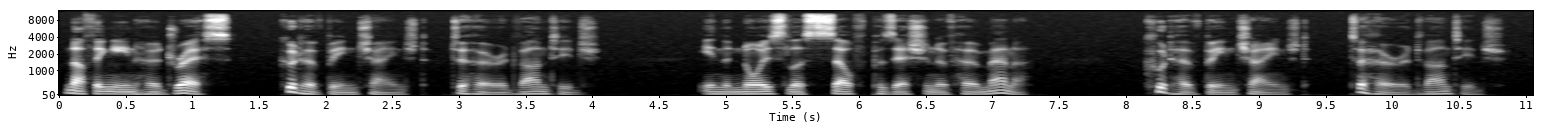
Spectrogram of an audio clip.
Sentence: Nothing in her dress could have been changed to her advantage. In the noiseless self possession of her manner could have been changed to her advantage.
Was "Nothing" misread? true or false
false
